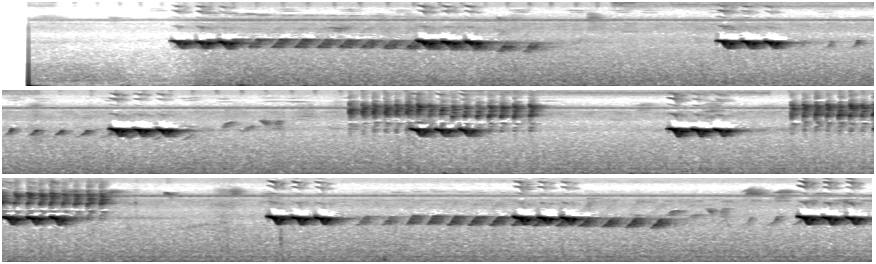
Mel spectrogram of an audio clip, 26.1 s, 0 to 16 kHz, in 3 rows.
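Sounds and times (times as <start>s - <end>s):
green shrike vireo singing: 1.7s - 6.1s, 7.1s - 14.2s, 15.1s - 26.1s.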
